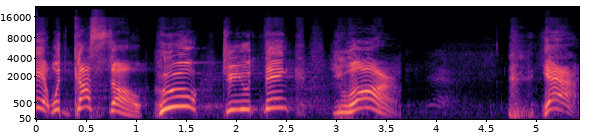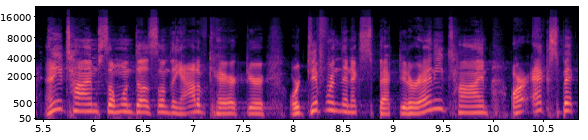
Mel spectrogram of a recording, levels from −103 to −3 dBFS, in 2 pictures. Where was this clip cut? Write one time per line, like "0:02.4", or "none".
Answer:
0:01.1
0:03.6
0:05.5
